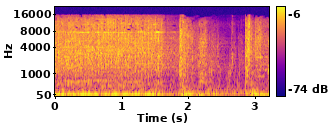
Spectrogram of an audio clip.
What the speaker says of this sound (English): You can use both turrets to clear a path.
